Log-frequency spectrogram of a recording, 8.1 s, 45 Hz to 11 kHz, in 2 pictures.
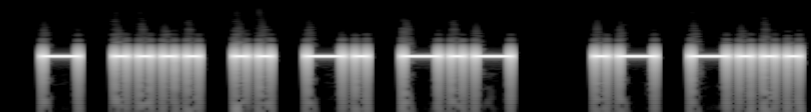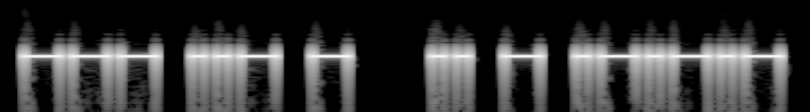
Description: Morse code, heard as a keyed tone, about 20 wpm, 700 Hz. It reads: THINK ABOUT IT.
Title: Sentences with 7-Word Phrases - 20wpm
